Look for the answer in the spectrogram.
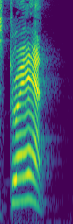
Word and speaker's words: Tran: My name is Tran.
